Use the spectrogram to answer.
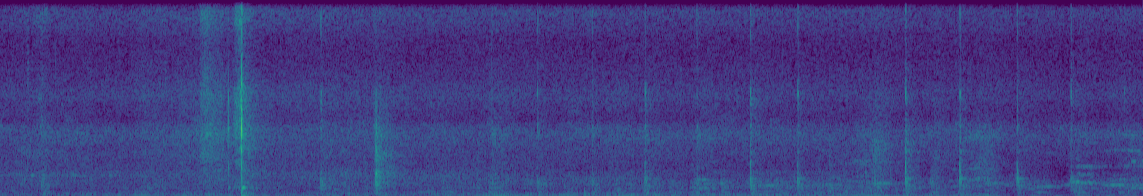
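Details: Chevrolet Corsa/Celta that knocks when driven over cobblestones. Light, irregular ticking knocks as the steering is turned toward centre reveal play inside the steering rack; bushings, ball joints, tie-rod ends and strut mounts were already checked.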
